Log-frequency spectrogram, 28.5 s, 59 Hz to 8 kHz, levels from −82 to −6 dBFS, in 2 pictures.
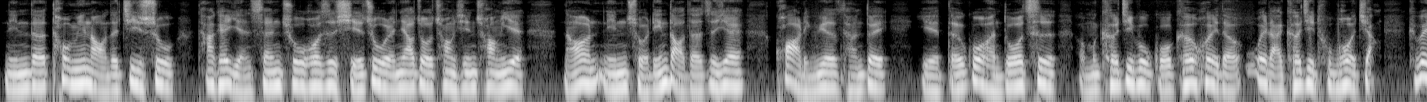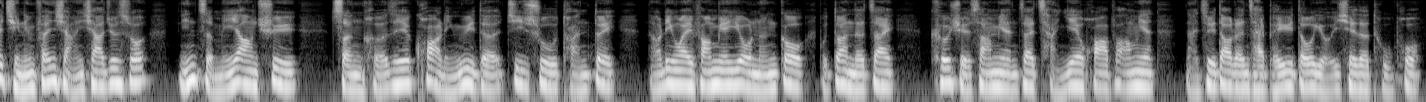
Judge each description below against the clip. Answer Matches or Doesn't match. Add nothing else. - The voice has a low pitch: Matches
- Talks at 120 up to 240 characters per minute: Doesn't match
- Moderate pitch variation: Matches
